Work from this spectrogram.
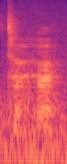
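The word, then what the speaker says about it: θ: It was a tau, this letter, with an aspiration, a hard H sound. Ta-ha, ta-ha. So if we say the word hot house, okay, that's how they would say this letter. It wasn't th, it was ta-ha.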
